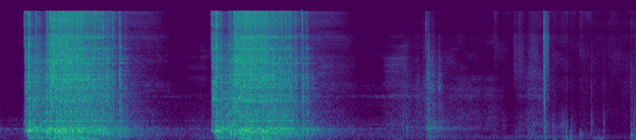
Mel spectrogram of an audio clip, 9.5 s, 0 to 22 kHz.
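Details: Chevy 283 V8 in a parts truck, not run in a while, choke on: two rattly, grinding cranking bursts of about 1.5 s; the new starter is held by only one bolt and sounds bad, nose cone expected to break.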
